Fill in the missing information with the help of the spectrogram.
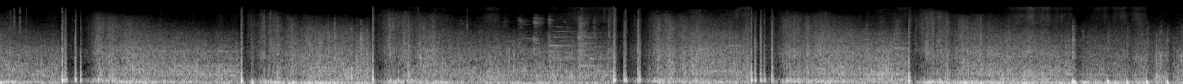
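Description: Aerial firework shells bursting in a continuous barrage: a dense rumble of booms and crackle, with sharp louder reports every second or two and a quick run of pops near the end.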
